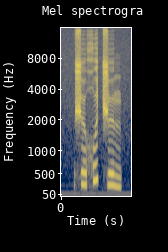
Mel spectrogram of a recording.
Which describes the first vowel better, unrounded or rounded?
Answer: rounded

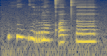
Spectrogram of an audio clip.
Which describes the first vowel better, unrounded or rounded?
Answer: rounded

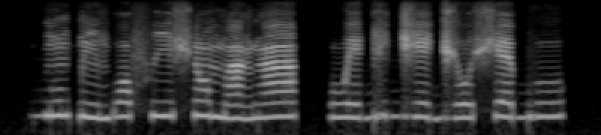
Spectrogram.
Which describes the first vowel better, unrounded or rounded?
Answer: rounded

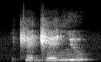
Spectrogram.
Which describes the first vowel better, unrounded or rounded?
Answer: unrounded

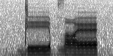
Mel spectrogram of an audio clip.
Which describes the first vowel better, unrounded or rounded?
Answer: unrounded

